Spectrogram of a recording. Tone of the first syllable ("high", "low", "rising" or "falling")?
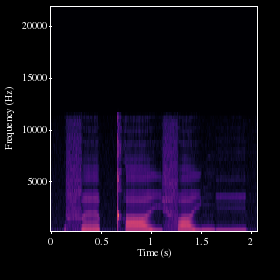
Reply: rising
